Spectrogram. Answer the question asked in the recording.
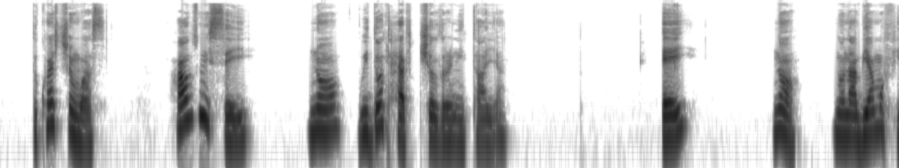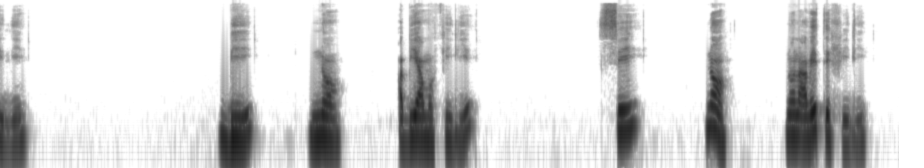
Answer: The correct answer is A. No, non abbiamo figli.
